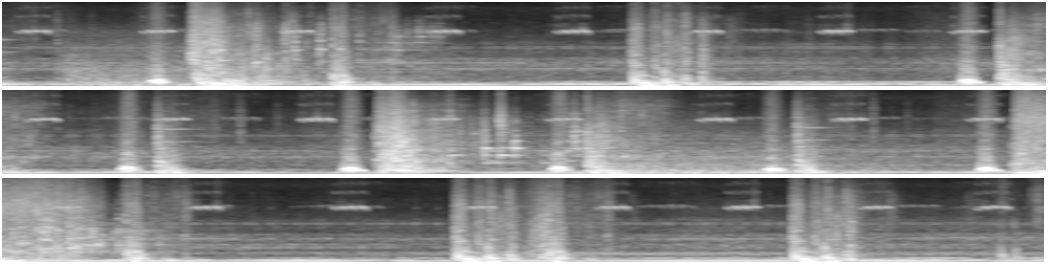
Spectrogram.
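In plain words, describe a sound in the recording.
An axe swings and thuds into wooden crates.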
